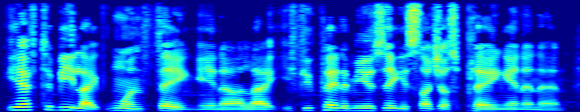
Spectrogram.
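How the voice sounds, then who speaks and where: A young man from Taiwan with a smooth, resonant voice answers questions in a studio interview. He speaks haltingly, with plenty of "um" and "uh" as he searches for the right words. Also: on the high side, darkish tone. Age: young adult. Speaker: motocross rider guest.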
